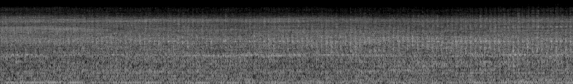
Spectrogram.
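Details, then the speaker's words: Renault Kwid engine after head overhaul and new piston rings (previously misfiring, low pickup, check engine light), now started: steady, even idle with light fast ticking over hissy background, no misses; running cleanly, no back compression. "Finally हमारी गाड़ी हो गई है start और कोई back compressor नहीं"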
